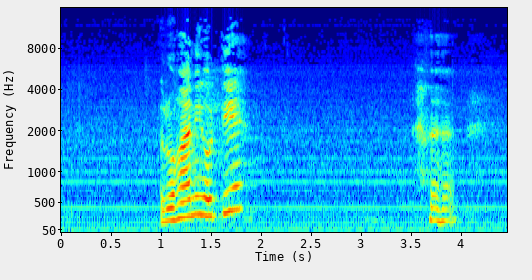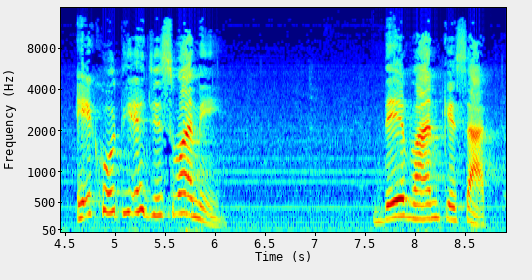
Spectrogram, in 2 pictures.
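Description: An elderly woman speaks calmly into a microphone, with pauses between phrases.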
